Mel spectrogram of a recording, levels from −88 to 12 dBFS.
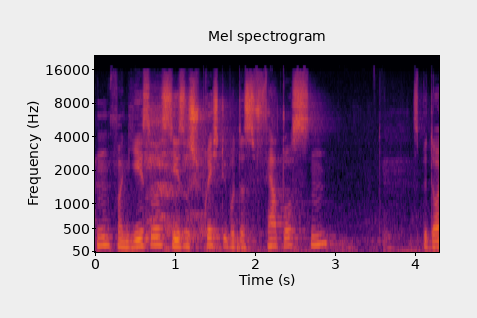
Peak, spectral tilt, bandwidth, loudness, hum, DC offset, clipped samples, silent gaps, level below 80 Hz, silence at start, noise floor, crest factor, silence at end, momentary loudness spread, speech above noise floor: -2 dBFS; -3 dB/octave; 17.5 kHz; -21 LUFS; none; under 0.1%; under 0.1%; none; -50 dBFS; 0 s; -48 dBFS; 22 dB; 0 s; 12 LU; 24 dB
